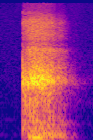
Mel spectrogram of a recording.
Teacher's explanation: When I'm saying k, think about what your lips and tongue and teeth are doing. This one is unvoiced and it's a stop sound. It cannot go on forever.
